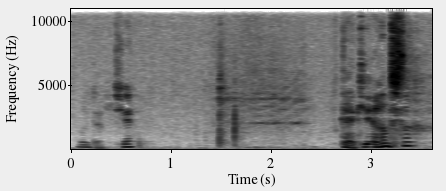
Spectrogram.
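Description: Mellow, attentive female secretary. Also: mid-range voice, big pitch swings, slow pace, a little hiss or hum. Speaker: secretary taking dictation. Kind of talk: radio drama acting.

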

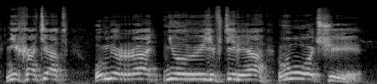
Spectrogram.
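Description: Very high-pitched shouting Cossack warrior. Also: male voice, lively intonation, measured pace, full character voice. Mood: solemn urgency. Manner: shouting, declamatory. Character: alarmed Cossack warrior reporting to his chieftain in battle. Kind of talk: dramatic audio drama acting. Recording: loud music under the voice. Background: loud music.

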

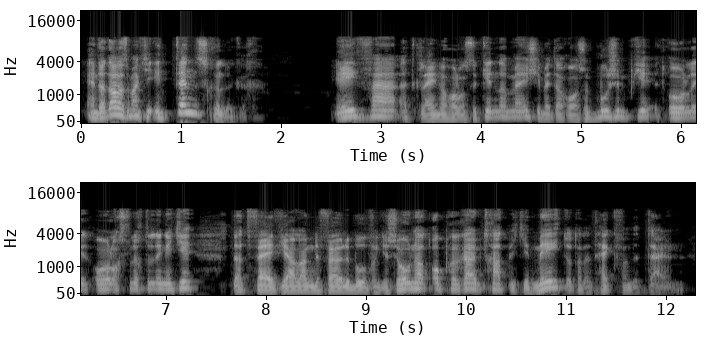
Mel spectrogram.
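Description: An actor playing a bitter, sardonic French bourgeois husband in a radio play, declaiming with the odd halting hesitation. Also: male voice, medium pitch, animated, a bit bright, natural voice. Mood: bitter, accusing.

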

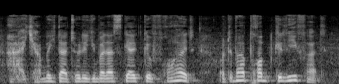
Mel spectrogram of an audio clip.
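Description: A man's voice: on the high side, fast talker, slight background noise, lightly acted. A young man acting a shy, earnest teenage boy in a children's audio drama, speaking hesitantly. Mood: defensive. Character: shy, flustered teenage boy confessing and pleading innocence.

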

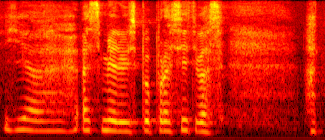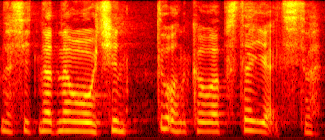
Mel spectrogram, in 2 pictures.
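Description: Brief: a timid provincial landowner, highish voice, halting and servile. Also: male voice, little pitch movement. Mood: meek, fawning. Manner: meek, hesitant, servile. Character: timid small-town male landowner, meek and fussing. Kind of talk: classic radio theatre acting.

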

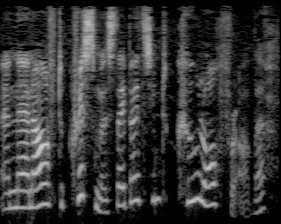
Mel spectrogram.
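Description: A woman's voice: high-pitched, big pitch swings, a little fast, dry recording. An actress playing a languid, brittle English society woman in a radio drama, offhand and drawling. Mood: guarded gossip.

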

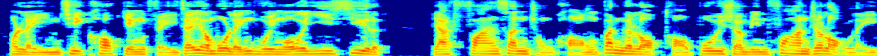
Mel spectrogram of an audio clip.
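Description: A man's voice: medium pitch, darkish tone, slightly rough. A man narrating a first-person adventure story as a dramatic audiobook storyteller.

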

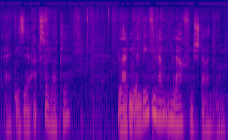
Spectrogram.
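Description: A man's voice: low-pitched, lively intonation, a little slow, noisy background. An actor playing a pensive, resigned man in a radio play, recounting and explaining things in a hesitant, musing way. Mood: earnest explaining. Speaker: narrator and lead character of a radio play. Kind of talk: intimate reflective radio drama narration and dialogue.

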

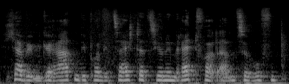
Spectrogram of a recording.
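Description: A woman's voice: mid-range voice, little pitch movement, fast, vocal fry, darkish tone, a little hiss or hum, lightly acted. An actress playing a professor's grown daughter in a radio play, a young woman with a chatty, polite manner. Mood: amused, confiding. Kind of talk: German radio play acting.

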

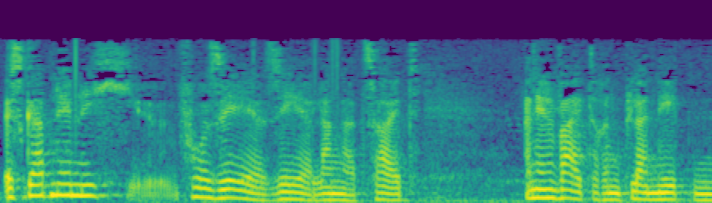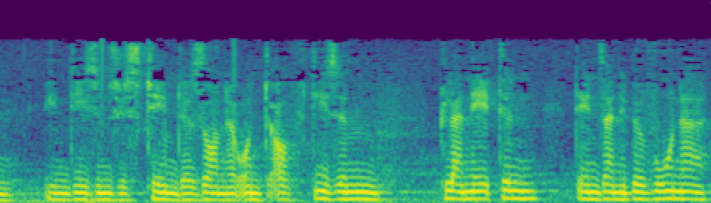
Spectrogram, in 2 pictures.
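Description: A woman playing a calm, solemn transhuman emissary in a German radio drama, speaking in deliberate, formal, oddly stilted phrases. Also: extremely low pitch, breathy edge, exaggerated voice.

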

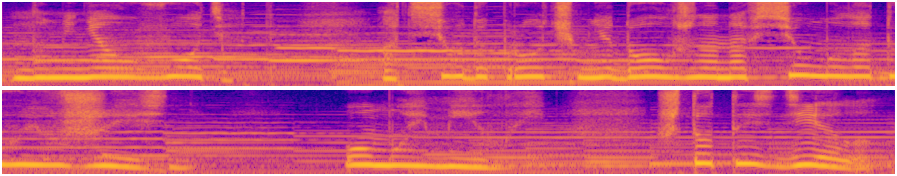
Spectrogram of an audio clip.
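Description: A woman playing a gentle, loving young water-spirit wife who pleads tenderly in drawn-out theatrical verse for a children's audio drama. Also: sits high, fairly even intonation. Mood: grieving. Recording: studio drama over soft music.

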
